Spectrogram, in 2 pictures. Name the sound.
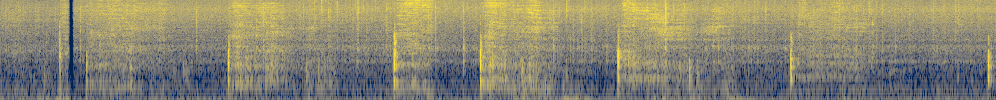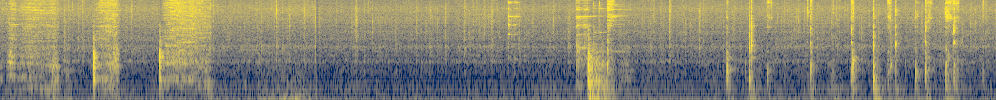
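onions cooking in a pan on a boat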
